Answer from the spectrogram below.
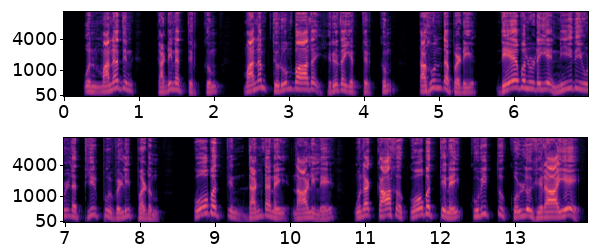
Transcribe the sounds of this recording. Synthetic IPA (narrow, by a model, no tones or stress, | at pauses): ʊnmɐnɐðɪn | kɐɽɪnɐt̪ːɪrkɯmː | ɐnɐmt̪ɪɾɯmbaːðɐɪɾɯðɐjɐt̪ːɪrkɯm | t̪ɐɣɯnd̪ɐpɐɽi | d̪eːʋɐnɯɽɐjɐniːðɪjɯɭːɐt̪iːrpɯʋɛɭɪpːɐɽɯm | koːbɐt̪ːɪnd̪ɐɳɖɐnɐɪnaːɭɪleː | ʊnɐkːaːɣɐkoːbɐt̪ːɪnɐɪkʊʋɪt̪ːɯkːɔɭːɯɣɪraːjeː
